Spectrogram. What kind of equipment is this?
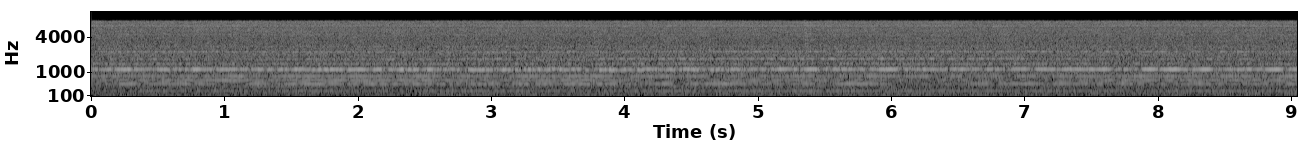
fan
